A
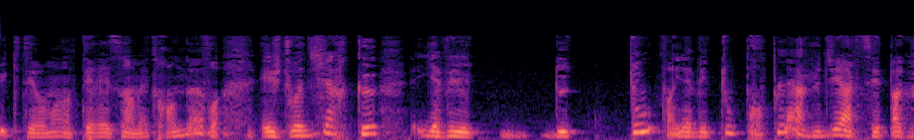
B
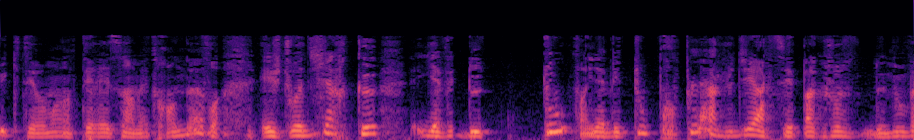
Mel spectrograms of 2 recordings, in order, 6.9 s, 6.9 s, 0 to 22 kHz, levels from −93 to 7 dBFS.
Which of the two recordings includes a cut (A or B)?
B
